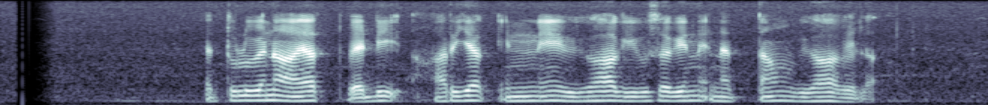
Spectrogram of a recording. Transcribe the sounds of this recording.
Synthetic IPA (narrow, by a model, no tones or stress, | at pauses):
æt̪uluʋenəajat̪ʋæɖihaɾijakːḭnːeːʋiɦaːɡiʋusəɡenḛnæt̪ːamʋiɦaːʋela̰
